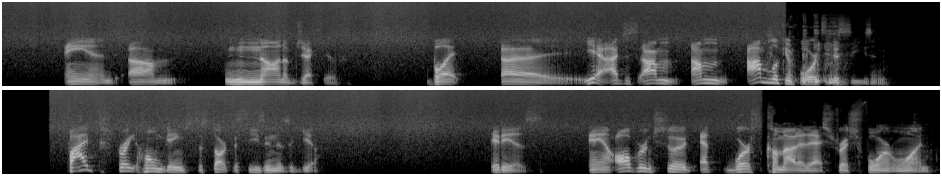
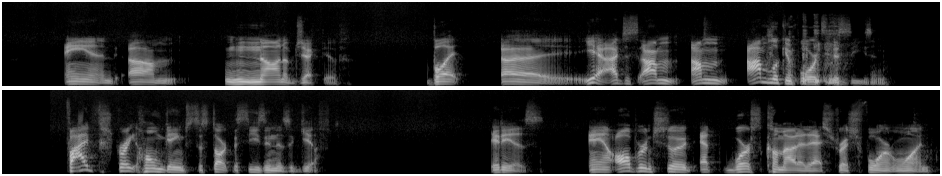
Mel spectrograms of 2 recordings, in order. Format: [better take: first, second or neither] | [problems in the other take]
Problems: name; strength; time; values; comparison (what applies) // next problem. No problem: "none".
second | hiss; loud; until 8 s and from 10 to 17 s; 6 dB below the speech; faint in the second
